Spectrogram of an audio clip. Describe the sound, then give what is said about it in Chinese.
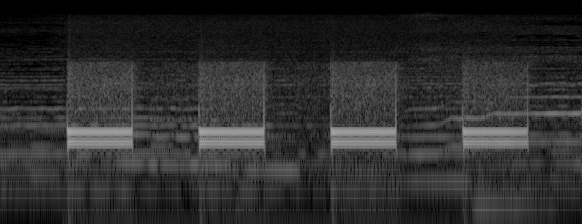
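A telephone busy tone after a hang-up: four identical steady beeps, each about half a second long, repeating at an even rhythm with short gaps, fairly loud and alone with no talking. “电话又挂断了。”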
